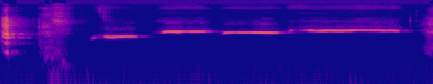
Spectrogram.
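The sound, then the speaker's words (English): Someone tries to whistle: a couple of breathy puffs, then several short, wavering whistled notes climbing in pitch, each held briefly with small gaps between, and no talking. “I couldn't even whistle.”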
